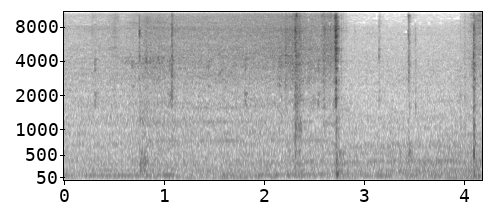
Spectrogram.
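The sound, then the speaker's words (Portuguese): A car pulls over and comes to a stop, its low, steady engine rumble filling the cabin, with a couple of sharp clicks and a light thump near the end. No one speaks. “E eu vou parar bem ali, tá? Pra não atrapalhar o trânsito.”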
